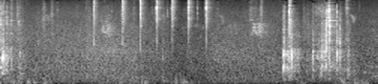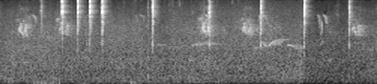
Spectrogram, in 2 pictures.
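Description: Sharp bonsai scissors snipping twigs and leaves from an elm bonsai: a run of quick, crisp clicks, with two louder rustling cuts about four seconds in. A bird chirps briefly near the end.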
